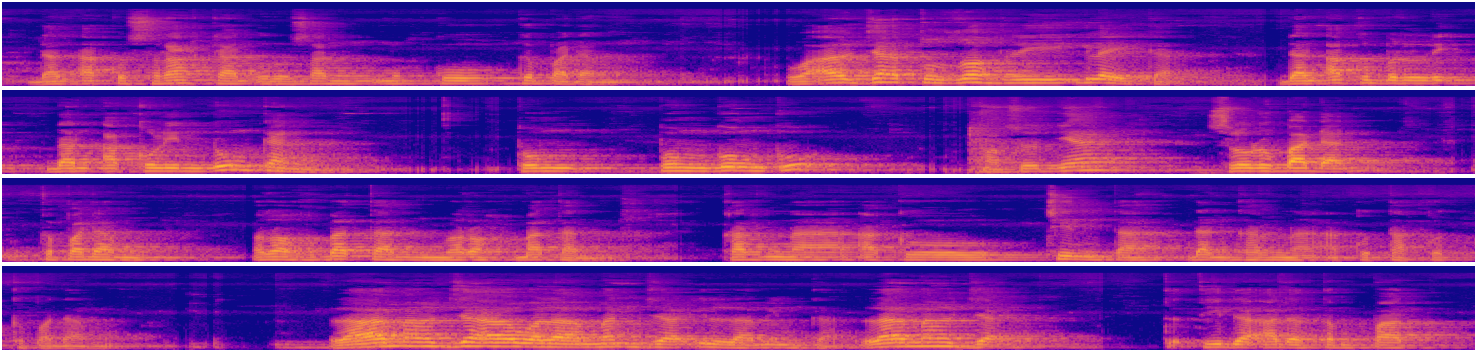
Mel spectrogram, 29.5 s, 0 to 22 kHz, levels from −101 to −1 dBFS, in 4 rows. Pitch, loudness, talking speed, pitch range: 130 Hz, -27 LUFS, 70 wpm, 115-155 Hz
